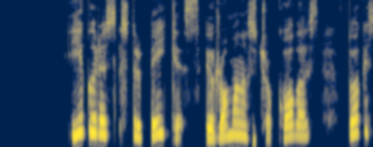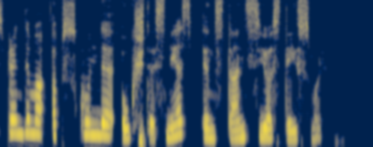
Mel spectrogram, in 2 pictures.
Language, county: Lithuanian, Panevėžys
